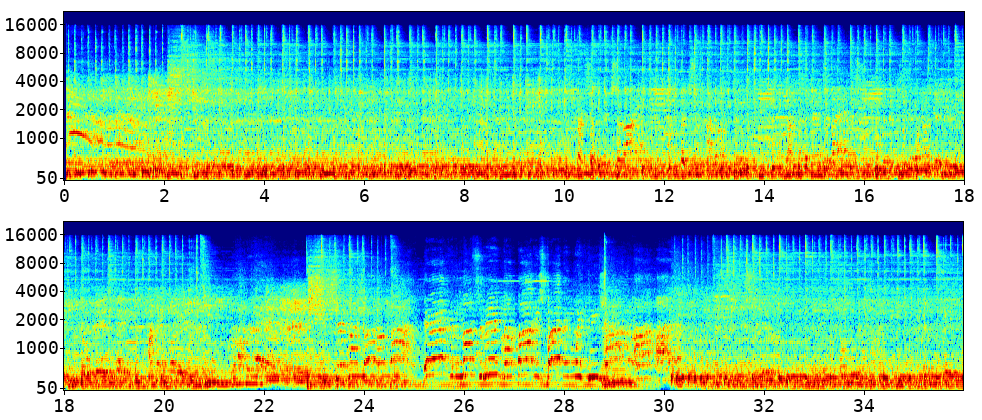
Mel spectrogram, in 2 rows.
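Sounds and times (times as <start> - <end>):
electric guitar riff: 0.0 - 25.2, 30.2 - 35.9
rockabilly band playing live: 0.0 - 26.2, 27.8 - 35.9
man singing: 10.1 - 22.2, 23.1 - 35.9.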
